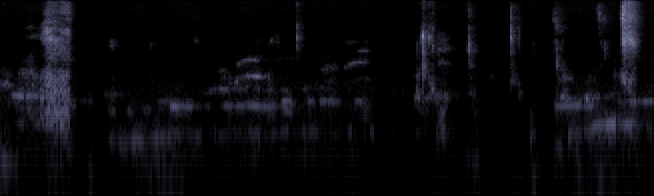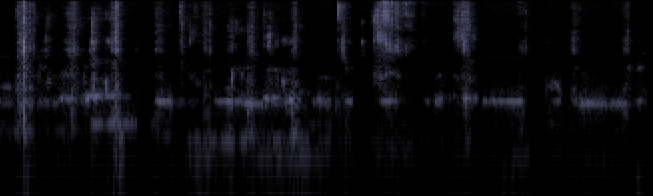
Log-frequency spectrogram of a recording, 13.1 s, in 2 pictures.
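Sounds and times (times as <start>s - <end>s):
biting and chewing crispy fish: 4.2s - 13.0s.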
